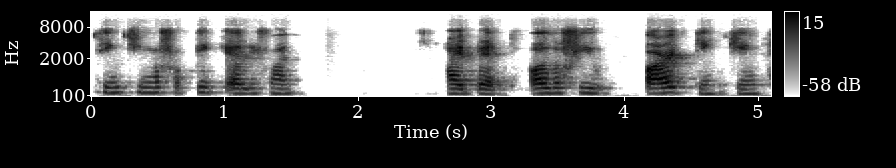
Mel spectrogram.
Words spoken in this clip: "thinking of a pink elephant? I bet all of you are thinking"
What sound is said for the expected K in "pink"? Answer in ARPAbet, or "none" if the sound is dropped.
K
